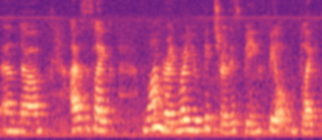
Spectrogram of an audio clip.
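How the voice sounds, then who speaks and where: A woman from Finland asking a question from the audience, softly and with many "like"s. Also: mid-range voice, unhurried, a little hiss or hum. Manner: soft, hesitant, with many "like"s. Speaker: audience member. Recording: distant mic in an echoey room.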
